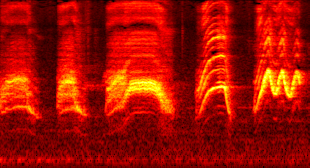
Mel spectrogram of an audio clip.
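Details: Caged hwamei in moult during a morning singing session: five separate loud, drawn-out whistled phrases, arched and slurred, the last a wavering warble, with short silences between.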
